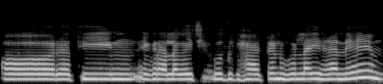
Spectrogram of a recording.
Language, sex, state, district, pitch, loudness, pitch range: Maithili, female, Bihar, Samastipur, 245 Hz, -16 LUFS, 240-250 Hz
